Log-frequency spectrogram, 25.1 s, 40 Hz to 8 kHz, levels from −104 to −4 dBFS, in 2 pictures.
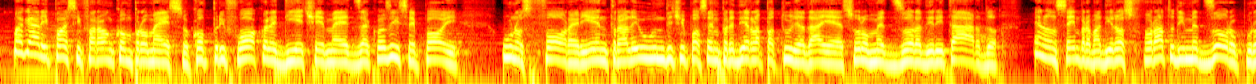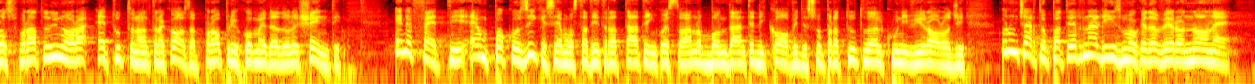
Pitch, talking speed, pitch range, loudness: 170 Hz, 200 wpm, 155-195 Hz, -17 LUFS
